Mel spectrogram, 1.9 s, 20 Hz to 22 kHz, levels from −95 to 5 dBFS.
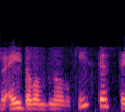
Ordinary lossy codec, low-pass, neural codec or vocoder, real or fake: MP3, 24 kbps; 5.4 kHz; vocoder, 44.1 kHz, 128 mel bands, Pupu-Vocoder; fake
